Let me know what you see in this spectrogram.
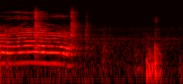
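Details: Two-week-old newborn boy getting fussy as a light-touch chiropractic adjustment begins: a brief, high-pitched wail that falls at the end, then a short fussy sound; newborn crying.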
